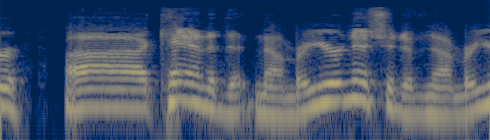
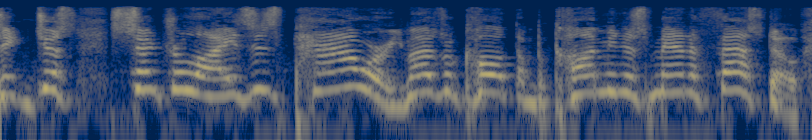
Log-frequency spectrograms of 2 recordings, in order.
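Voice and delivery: Patrick Henry warning; 8 semitones higher than usual. Retold or imitated. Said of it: "He goes".

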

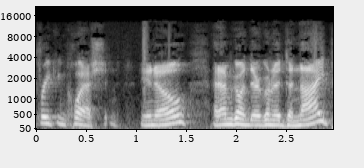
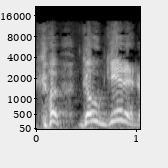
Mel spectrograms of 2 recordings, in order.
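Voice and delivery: words through laughter, higher; laughing; 8 semitones higher than usual. Real, not acted. Still amused by the mix-up, laughing.

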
